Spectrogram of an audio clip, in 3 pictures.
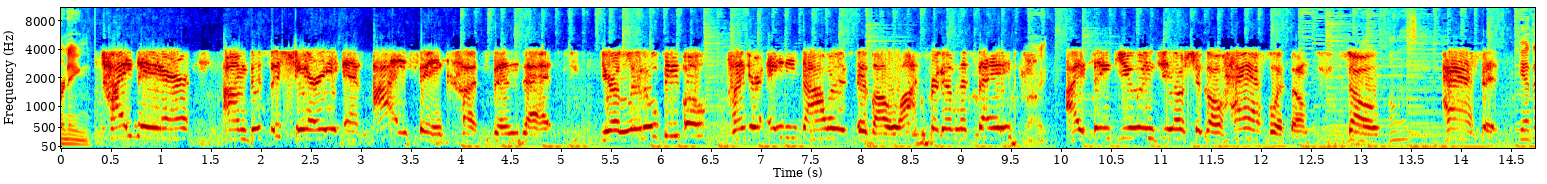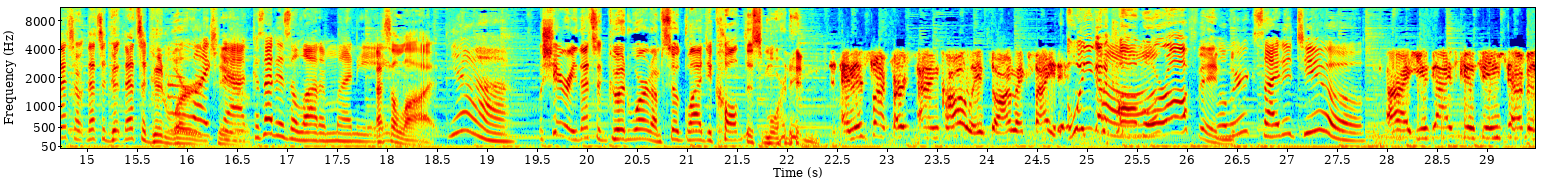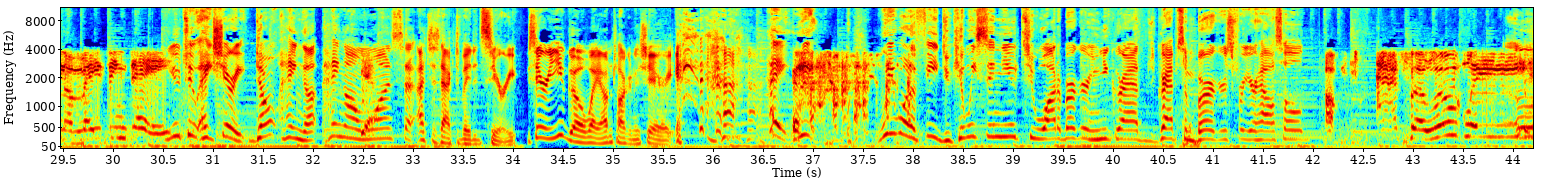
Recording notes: Listeners call in with some creative ideas! 94.9 KLTY.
